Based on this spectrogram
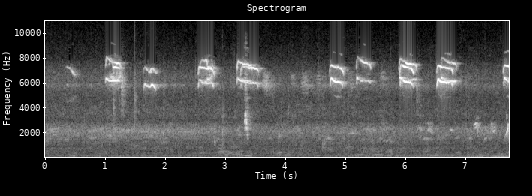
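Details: Three rescued baby northern mockingbirds, being hand-raised for release, beg with thin, high, squeaky notes in short bursts about every half second to a second, voices overlapping against faint background hiss.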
